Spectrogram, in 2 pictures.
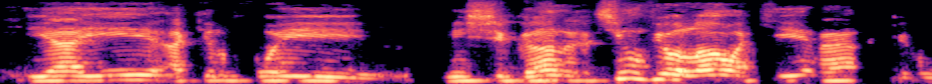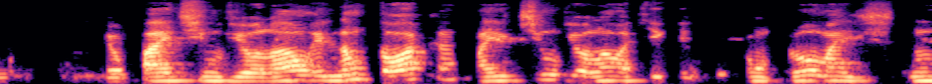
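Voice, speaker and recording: Man in his thirties, Carioca accent, bright tense voice, rambling with fillers, dull lo-fi sound. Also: on the high side. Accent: Carioca Brazilian Portuguese. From Rio de Janeiro, Brazil. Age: 30s. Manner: rambling, many fillers and restarts. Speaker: guest guitarist. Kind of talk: casual interview chat. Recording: dull lo-fi audio.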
